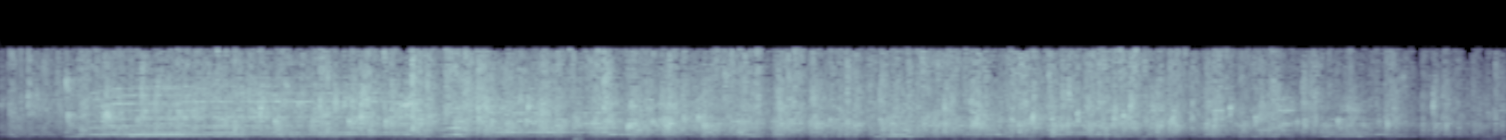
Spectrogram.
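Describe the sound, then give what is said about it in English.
A standing ovation from an audience after a presentation: sustained, loud clapping from a large crowd, with whoops and cheering voices rising above it early on, then an even roar that continues to the end. “As you just heard, when Nikita finished her presentation, we were all on our feet, giving her a standing ovation.”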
